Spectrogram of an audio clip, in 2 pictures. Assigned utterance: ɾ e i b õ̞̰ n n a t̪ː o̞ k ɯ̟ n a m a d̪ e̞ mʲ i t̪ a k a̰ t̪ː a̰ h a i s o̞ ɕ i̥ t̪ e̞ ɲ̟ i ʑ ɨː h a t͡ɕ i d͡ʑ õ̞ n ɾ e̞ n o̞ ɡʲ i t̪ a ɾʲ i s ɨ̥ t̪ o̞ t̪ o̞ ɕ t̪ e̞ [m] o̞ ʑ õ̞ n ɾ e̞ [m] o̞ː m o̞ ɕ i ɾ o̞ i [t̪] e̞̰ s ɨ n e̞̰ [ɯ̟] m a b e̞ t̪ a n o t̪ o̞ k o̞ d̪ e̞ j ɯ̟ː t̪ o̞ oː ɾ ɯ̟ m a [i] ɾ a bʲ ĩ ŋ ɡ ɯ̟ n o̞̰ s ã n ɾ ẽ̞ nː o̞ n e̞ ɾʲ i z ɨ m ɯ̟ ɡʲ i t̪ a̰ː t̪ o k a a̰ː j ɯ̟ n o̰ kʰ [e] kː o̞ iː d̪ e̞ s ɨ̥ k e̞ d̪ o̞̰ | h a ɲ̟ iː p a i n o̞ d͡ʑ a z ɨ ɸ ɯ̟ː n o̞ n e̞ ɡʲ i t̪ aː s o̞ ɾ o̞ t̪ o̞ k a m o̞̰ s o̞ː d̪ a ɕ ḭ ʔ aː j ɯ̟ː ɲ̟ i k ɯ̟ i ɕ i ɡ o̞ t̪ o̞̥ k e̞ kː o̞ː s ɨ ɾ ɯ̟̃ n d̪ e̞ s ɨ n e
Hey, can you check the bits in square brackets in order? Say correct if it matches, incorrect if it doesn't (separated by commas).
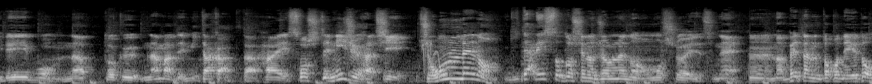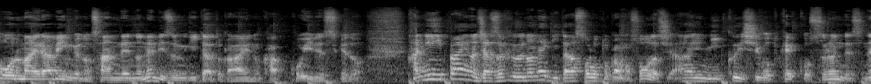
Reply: incorrect, incorrect, incorrect, incorrect, correct, incorrect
